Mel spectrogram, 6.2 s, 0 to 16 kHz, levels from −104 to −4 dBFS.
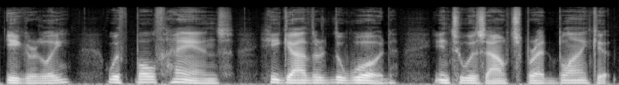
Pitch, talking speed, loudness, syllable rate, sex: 105 Hz, 115 wpm, -17 LUFS, 3.7 syllables/s, male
